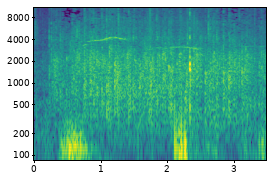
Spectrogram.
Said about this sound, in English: And lastly, another warm round of applause.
